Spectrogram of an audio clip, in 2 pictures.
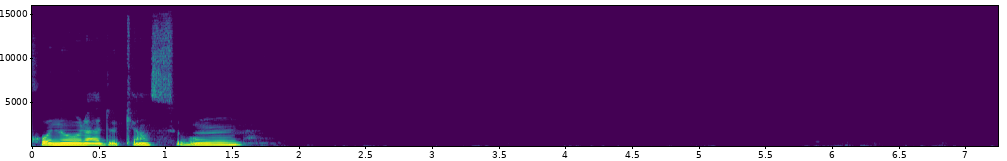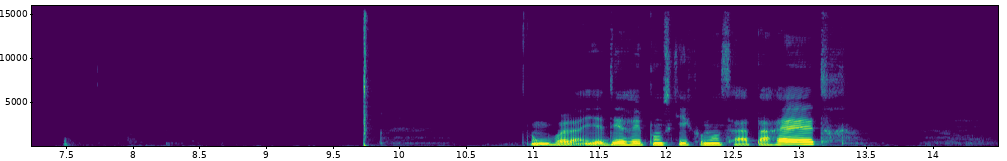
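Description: A young woman speaks calmly and closely into a microphone, with pauses.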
